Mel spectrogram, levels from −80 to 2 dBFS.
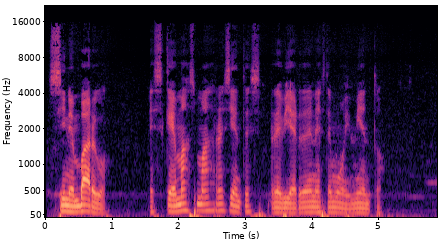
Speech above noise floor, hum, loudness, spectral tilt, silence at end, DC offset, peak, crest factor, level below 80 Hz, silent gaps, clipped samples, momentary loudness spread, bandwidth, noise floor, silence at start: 33 dB; none; -19 LUFS; -5.5 dB/octave; 0.7 s; under 0.1%; 0 dBFS; 18 dB; -34 dBFS; none; under 0.1%; 15 LU; 16.5 kHz; -51 dBFS; 0.1 s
